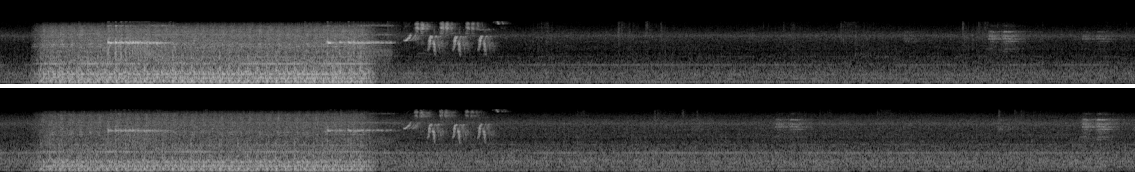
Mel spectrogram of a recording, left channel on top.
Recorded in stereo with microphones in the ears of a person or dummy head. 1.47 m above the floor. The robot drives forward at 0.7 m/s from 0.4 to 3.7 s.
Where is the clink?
40° left (ahead or behind), 2.5 m; by 3.9 s 25° left (ahead or behind), 4.5 m.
